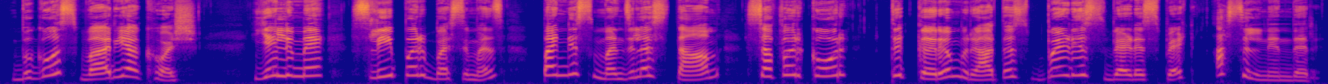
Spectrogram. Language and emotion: Kashmiri, happy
